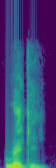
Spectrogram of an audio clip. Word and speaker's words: Reiki: Now you mentioned Reiki, or yes, is that how it's said?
